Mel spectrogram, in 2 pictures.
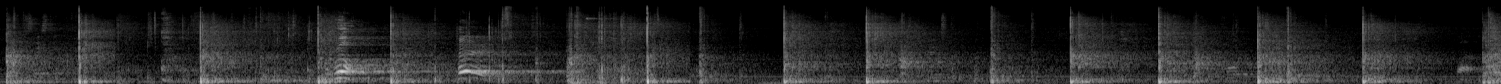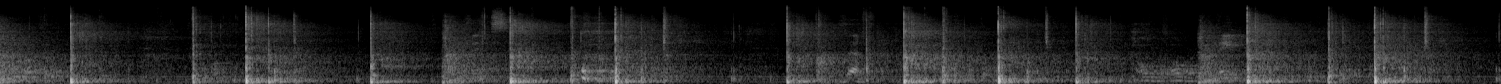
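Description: Basketball bouncing and being shot in a large echoing gym: sharp impacts about once a second, each followed by a short echo.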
